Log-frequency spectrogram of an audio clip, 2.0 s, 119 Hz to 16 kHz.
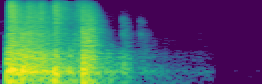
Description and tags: Hit on metal - 1
Wood being hit/falling.
{"fr":"Coup sur du métal - 1","desc":"Un coup sur du métal ou une chute d'un objet en métal.","tags":"métal frapper porte coup tomber"}
door, falling, hit, knock, metal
